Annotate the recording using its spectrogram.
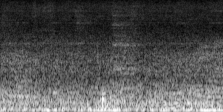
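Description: Mall escalator running, heard while riding it: a steady low mechanical rumble from the moving steps and drive, with a faint click about a second in.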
